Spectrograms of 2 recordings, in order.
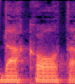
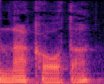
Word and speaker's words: Lakota: themselves, in this case Lakota, which also, depending on the dialect, you could hear it pronounced Dakota or Nakota.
